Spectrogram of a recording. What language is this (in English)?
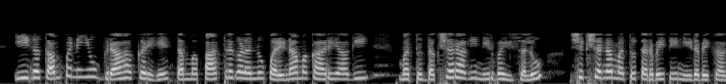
Kannada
